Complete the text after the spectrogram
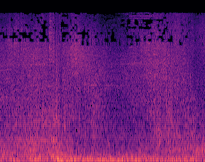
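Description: A loud explosion booms as a structure is destroyed.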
